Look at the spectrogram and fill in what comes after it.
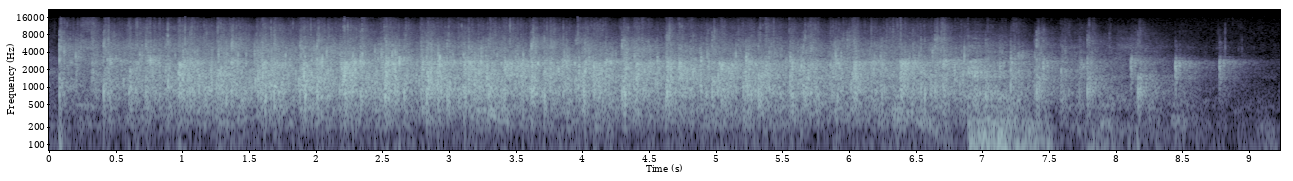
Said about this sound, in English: Church, would you put your hands together as I welcome up our fantastic prayer panel to the stage?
